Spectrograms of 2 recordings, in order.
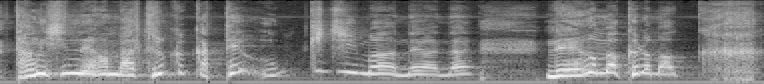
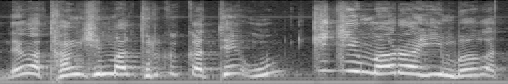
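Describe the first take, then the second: First: High, yelling defiance with the stress on 당신; loud scornful rant. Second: High, mocking defiance with the stress on 말; scornful angry rant. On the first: Acted. Slave yelling at the master on the way home, scornful rant. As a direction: bellow your scorn at the master. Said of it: "막 욕을 퍼부어대도 막 고래고래". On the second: Slave scorning the master who bought him, angry refusal. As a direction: spit the refusal at your new master, slowing on 웃기지 마라. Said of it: "막 욕을 퍼부어대는 거야".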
